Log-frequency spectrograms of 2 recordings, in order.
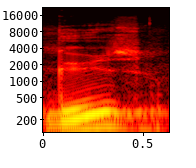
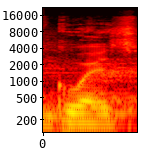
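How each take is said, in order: First: The name is said the German way. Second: The name is said the Italian way. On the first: "In Germany, it's Guze" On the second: "I live in Italy now, so I say Guez. It's a more Latin"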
